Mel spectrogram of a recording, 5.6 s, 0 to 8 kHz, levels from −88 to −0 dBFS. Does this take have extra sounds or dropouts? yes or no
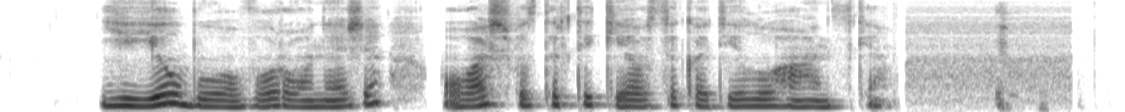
yes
